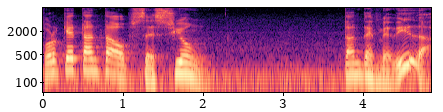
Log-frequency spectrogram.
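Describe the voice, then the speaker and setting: The delivery is very slow. Pitch swings very widely throughout. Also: man. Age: 70s. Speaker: political podcast host. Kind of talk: political commentary monologue.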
